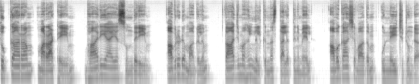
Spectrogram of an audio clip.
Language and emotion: Malayalam, neutral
